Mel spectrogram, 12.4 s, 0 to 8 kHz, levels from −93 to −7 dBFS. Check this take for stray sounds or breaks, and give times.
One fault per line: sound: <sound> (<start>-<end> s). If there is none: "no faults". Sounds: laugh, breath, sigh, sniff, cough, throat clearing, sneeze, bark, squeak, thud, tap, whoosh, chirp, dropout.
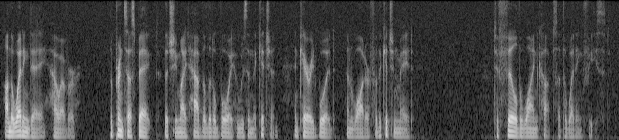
no faults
